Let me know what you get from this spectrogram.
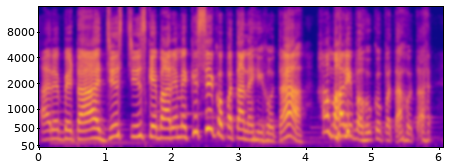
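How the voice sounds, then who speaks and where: Casting: actress as middle-aged mother-in-law, proud and questioning, highish voice with animated swings, comedic story. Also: measured pace, dry recording, faint music behind. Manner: expressive, questioning. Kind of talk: comedic Hindi story dubbing.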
